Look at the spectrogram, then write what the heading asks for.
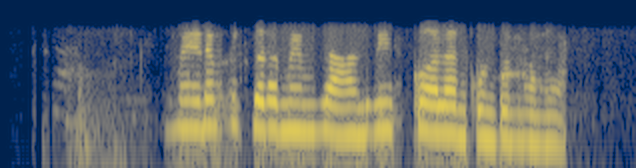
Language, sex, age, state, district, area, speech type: Telugu, female, 30-45, Telangana, Hanamkonda, rural, conversation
